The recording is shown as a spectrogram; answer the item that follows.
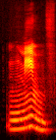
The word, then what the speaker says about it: nymph: that structure is called Nim how will you pronounce Nim and how will you spell it n y m p h right so this baby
